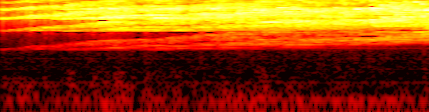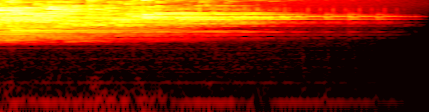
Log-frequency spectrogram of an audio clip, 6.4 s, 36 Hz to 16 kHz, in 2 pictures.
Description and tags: chimes 6sec gliss up
Rising glissando on LP double-row chime tree. Recorded in my closet on Yamaha AW16-G using a cheap Shure mic.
